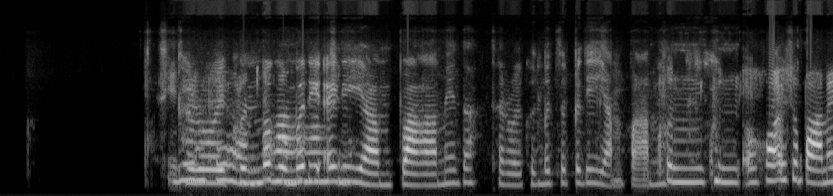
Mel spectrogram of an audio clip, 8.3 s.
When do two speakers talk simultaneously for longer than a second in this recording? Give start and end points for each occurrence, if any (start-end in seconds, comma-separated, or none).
1.8-3.5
